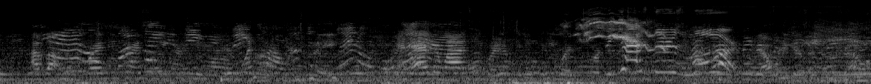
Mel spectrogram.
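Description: Children's voices calling and chattering in a crowd, with one loud, high shout about six seconds in.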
